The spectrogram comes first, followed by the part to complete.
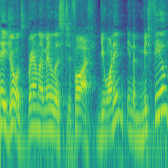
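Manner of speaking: ordinary talk, nothing marked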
